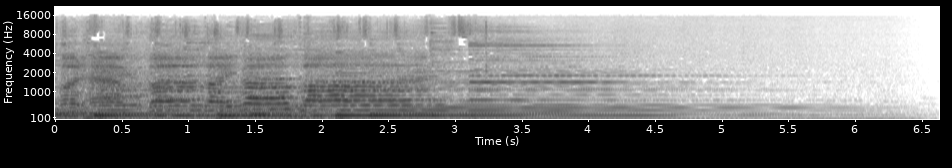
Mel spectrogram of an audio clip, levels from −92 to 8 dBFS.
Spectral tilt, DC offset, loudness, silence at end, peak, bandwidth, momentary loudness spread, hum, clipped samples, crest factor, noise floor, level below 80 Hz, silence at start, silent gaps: -5 dB/octave; under 0.1%; -20 LUFS; 1.85 s; -4 dBFS; 15.5 kHz; 17 LU; none; under 0.1%; 18 dB; -60 dBFS; -54 dBFS; 0 s; none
